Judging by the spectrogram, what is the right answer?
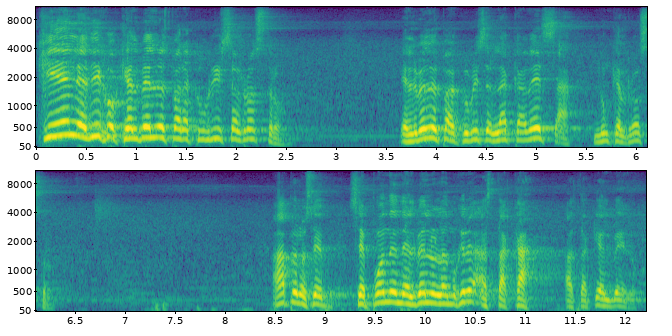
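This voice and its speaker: A man preaching a church class, telling his story with lively acted-out prayers. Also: high voice, moderate pace, pauses often. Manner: animated storytelling, acting out prayers.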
